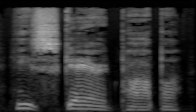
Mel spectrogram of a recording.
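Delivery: put-on high child's voice; pleading boy. A narrator's reading. Boy pleading for the scared old man, high child voice. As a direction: plead gently with Papa.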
